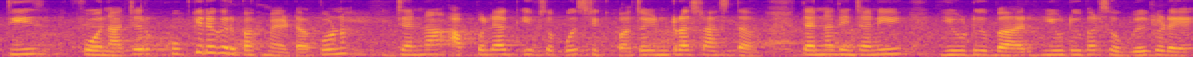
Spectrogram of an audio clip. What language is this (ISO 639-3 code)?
kok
